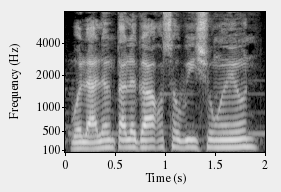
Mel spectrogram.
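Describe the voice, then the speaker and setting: An actor plays an awkward young man in a radio drama. His voice is high for a man, earnest and full of apology. Light music plays behind him. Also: level tone, fast talker, lightly acted. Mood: awkward, sheepish. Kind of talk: Filipino radio drama acting.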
